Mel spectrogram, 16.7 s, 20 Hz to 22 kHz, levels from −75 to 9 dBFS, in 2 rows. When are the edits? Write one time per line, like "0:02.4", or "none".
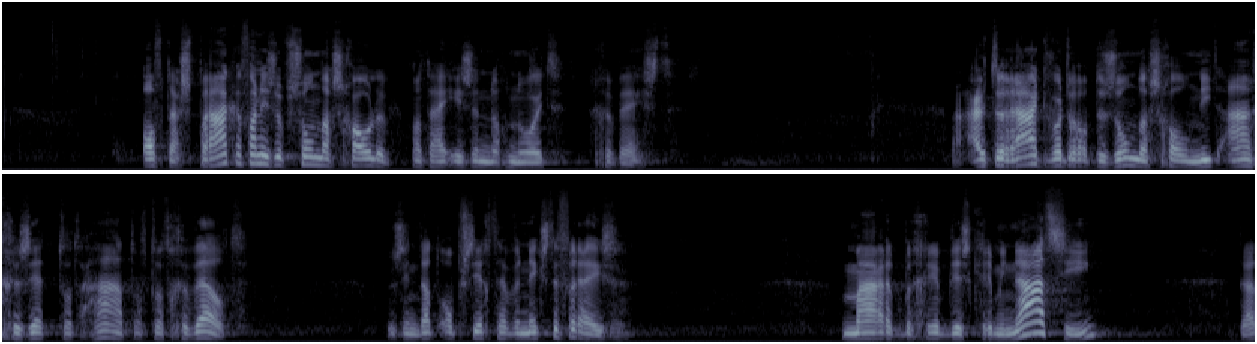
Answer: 0:02.6

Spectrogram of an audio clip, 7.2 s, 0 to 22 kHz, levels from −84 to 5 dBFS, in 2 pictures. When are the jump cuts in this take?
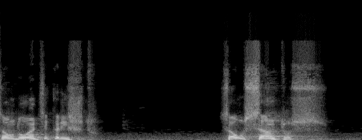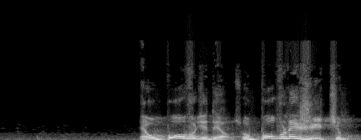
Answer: none

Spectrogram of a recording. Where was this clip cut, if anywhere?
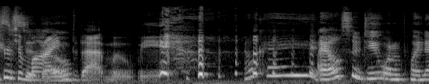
0:03.2

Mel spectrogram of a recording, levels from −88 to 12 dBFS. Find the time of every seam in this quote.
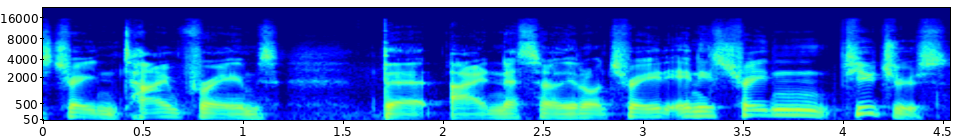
none

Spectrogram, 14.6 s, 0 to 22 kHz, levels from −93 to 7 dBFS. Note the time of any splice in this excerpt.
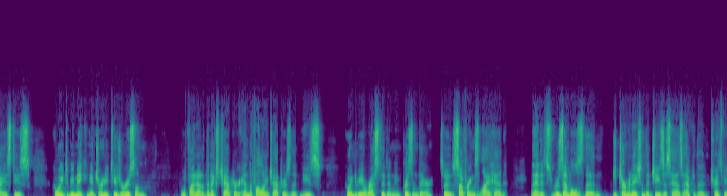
0:08.7

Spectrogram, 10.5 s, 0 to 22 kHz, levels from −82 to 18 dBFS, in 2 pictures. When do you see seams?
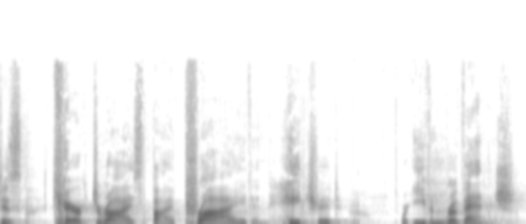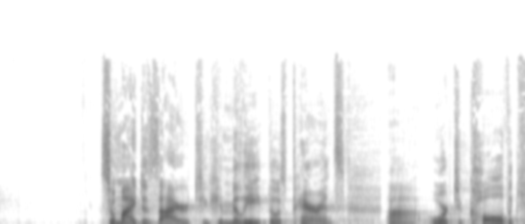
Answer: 0:09.1

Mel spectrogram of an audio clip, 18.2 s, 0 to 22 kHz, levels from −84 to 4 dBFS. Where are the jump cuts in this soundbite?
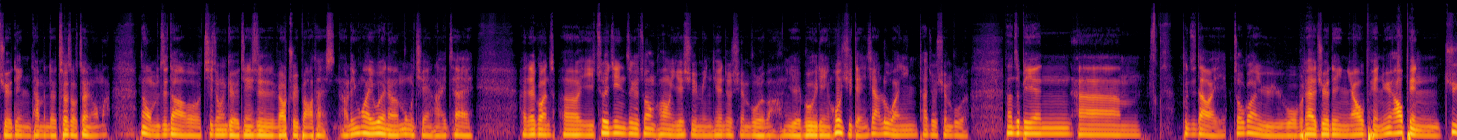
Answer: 0:06.9
0:12.5
0:15.3

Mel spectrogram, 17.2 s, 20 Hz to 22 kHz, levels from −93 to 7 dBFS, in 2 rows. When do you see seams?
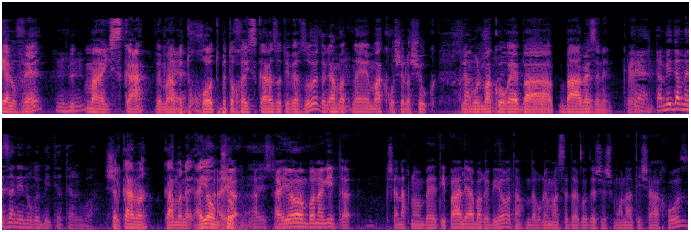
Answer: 0:06.9

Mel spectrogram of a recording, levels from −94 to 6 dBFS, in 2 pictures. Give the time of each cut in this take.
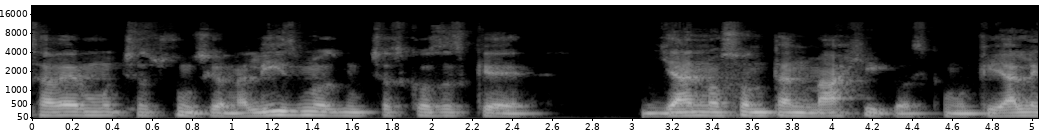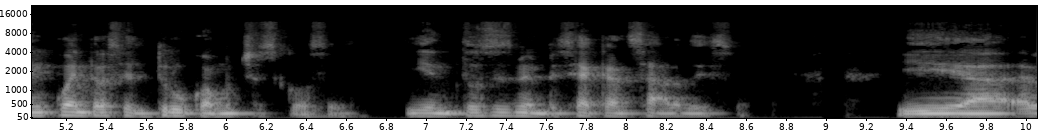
none

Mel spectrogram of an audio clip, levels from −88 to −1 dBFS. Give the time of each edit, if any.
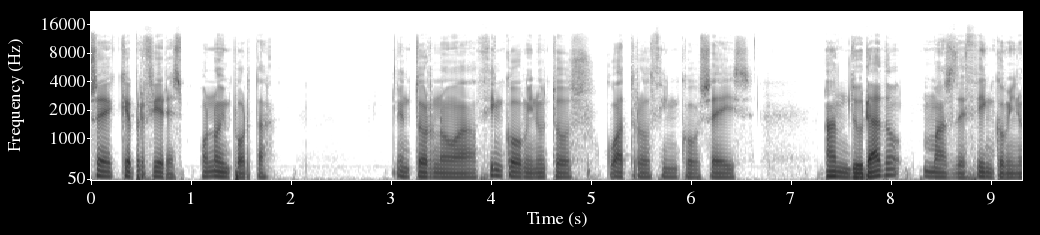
0:00.9
0:07.3

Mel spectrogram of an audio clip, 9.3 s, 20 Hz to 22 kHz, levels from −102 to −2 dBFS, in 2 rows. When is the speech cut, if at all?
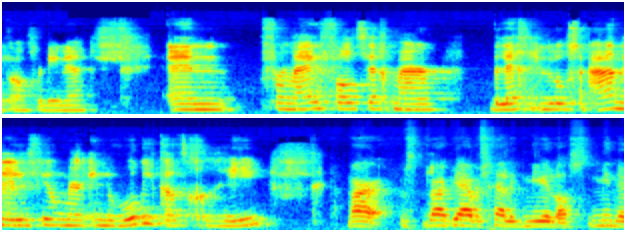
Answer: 0:07.1

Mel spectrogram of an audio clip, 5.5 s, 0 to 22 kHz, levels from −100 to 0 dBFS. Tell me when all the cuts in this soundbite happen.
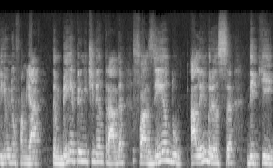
0:01.0
0:02.7

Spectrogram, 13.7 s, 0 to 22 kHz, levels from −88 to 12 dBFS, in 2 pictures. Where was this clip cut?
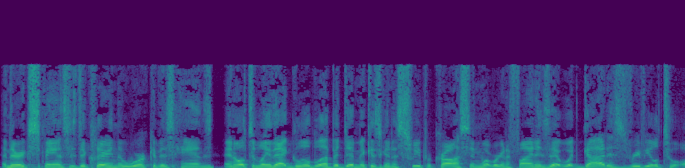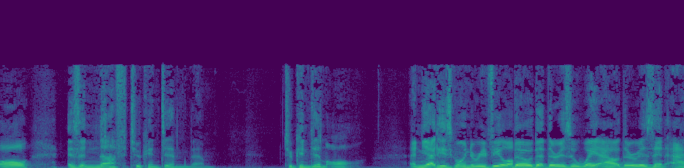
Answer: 0:02.1
0:12.0

